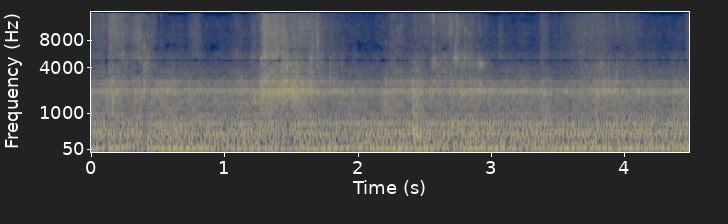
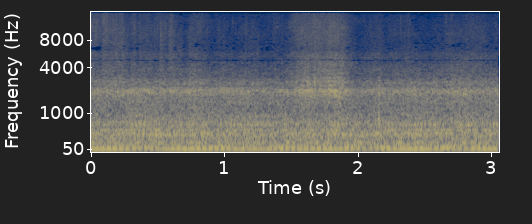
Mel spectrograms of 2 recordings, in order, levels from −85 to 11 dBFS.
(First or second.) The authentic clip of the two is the second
